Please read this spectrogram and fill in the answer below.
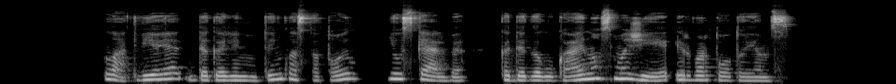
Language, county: Lithuanian, Tauragė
